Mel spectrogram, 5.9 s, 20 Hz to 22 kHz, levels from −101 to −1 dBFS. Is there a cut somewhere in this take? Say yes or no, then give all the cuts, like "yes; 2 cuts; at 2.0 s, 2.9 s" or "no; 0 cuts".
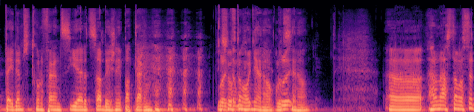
yes; 2 cuts; at 2.6 s, 3.9 s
